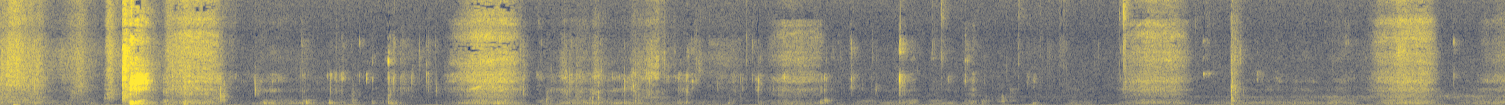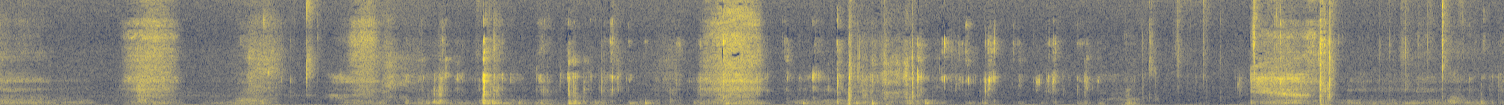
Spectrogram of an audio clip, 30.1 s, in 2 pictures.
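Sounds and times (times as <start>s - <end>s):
wet chewing sounds: 2.0s - 13.3s, 17.9s - 30.0s.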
